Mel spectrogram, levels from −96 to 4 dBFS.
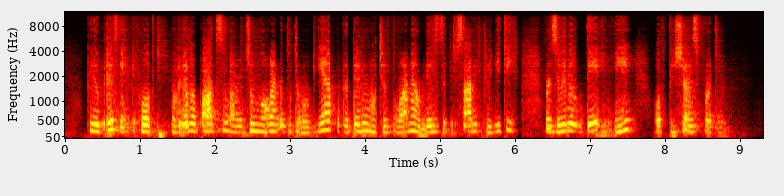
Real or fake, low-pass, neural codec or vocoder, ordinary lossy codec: fake; 10.8 kHz; codec, 44.1 kHz, 0.9 kbps, DAC; none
